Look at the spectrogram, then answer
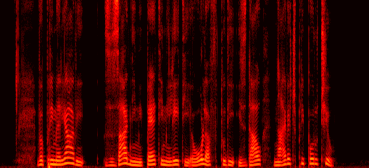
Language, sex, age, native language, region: Slovenian, female, 60+, Slovenian, Central Slovenia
